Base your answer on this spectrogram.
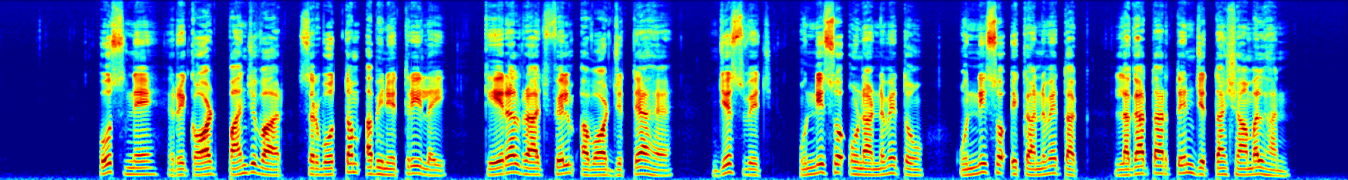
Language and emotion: Punjabi, neutral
